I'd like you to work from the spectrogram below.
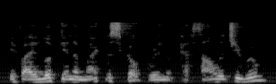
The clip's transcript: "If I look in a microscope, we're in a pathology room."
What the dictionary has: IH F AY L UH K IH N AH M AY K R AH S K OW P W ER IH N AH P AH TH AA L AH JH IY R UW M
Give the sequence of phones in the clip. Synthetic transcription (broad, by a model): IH F AY L UH K IH N AH M AY K R AH S K OW P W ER IH N AH P AH TH AA L AH JH IY R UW M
